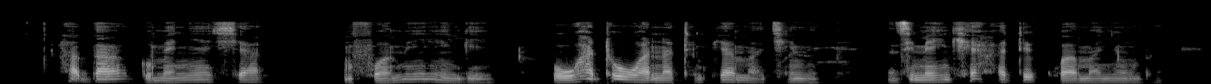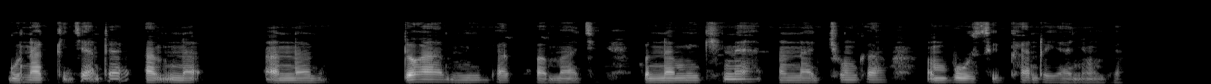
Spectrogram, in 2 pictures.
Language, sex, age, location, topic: Swahili, male, 25-35, Nakuru, health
